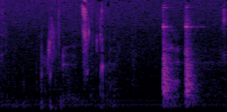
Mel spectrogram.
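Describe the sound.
Crunchy biting and chewing of food with a mealy texture: several short, faint crunches spaced irregularly, with two louder bites near the end and no voices.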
